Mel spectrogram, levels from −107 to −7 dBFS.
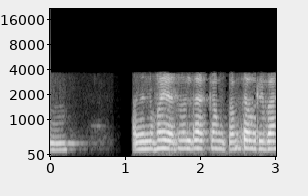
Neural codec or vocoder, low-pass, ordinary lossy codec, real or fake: none; 3.6 kHz; AAC, 16 kbps; real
